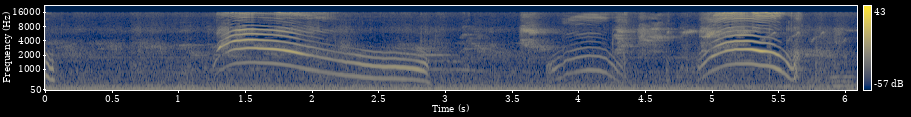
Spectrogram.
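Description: A kitten gives three high meows: a long falling one, then a short arched one and another.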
